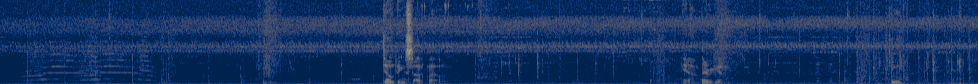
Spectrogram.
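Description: Short game interface clicks and blips sound as areas are marked out.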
